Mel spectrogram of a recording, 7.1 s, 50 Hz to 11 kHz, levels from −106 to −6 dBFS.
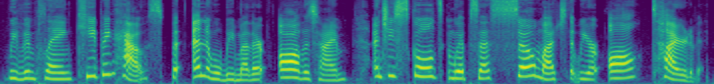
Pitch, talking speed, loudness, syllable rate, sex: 275 Hz, 235 wpm, -19 LUFS, 5.8 syllables/s, female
